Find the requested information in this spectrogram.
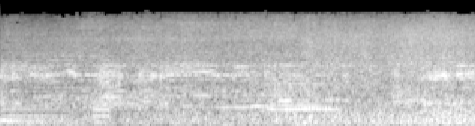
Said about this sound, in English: To the sound of the waves of the Gulf of Guinea, we begin our journey in the Black El Dorado.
